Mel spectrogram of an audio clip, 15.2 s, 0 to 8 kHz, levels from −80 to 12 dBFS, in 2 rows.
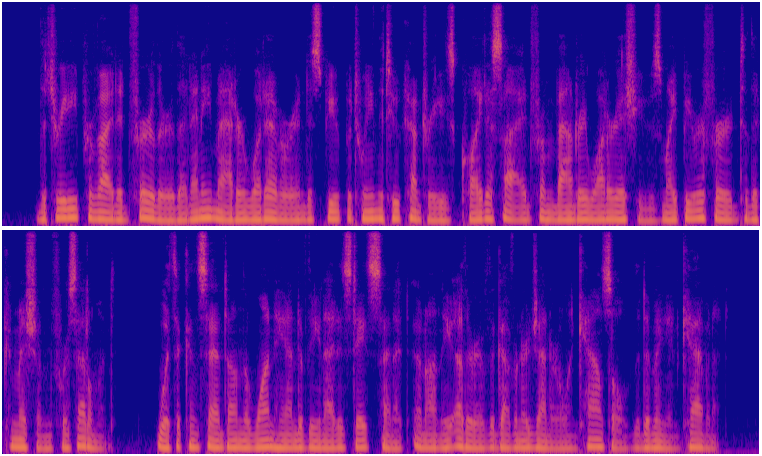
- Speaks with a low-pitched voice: Yes, very low, 90 Hz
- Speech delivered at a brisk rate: Yes, fast, 210 wpm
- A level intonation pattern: Yes, narrow, 2.1 semitones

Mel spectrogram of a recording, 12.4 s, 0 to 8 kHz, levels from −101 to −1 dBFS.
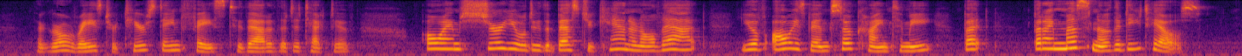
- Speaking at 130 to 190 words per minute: No, average, 200 wpm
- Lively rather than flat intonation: Yes, wide, 6.0 semitones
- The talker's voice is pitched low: No, high, 230 Hz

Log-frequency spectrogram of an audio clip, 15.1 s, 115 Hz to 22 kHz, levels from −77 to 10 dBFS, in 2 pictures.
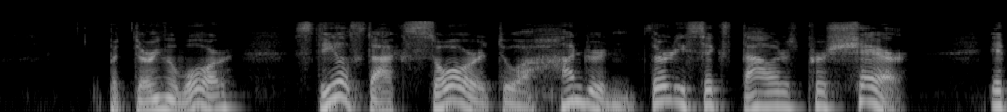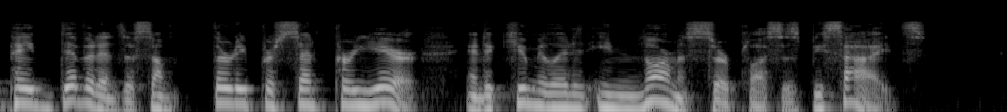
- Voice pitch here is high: No, medium, 145 Hz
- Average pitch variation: No, wide, 5.9 semitones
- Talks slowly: Yes, slow, 125 wpm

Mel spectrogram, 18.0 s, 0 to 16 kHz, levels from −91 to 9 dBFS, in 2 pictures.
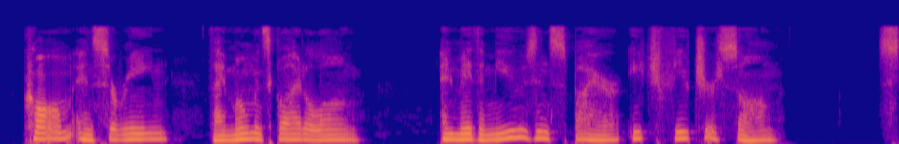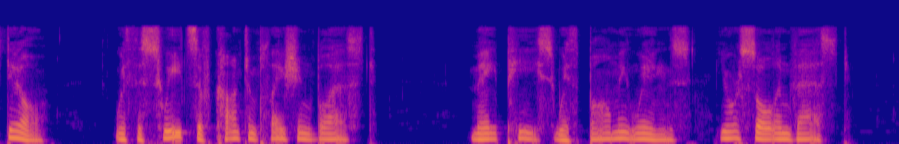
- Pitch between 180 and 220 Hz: No, medium, 140 Hz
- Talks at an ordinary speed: No, slow, 100 wpm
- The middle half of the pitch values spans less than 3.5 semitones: Yes, average, 2.8 semitones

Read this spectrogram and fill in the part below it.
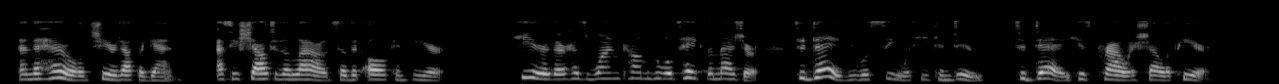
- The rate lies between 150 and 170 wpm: No, average, 190 wpm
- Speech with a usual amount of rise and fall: Yes, average, 4.0 semitones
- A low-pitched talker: No, high, 235 Hz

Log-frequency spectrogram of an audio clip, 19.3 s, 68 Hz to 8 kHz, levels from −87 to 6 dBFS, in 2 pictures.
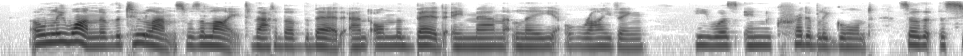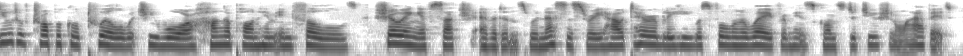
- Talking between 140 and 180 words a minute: Yes, average, 170 wpm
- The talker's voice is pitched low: No, medium, 165 Hz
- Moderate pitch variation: No, narrow, 2.1 semitones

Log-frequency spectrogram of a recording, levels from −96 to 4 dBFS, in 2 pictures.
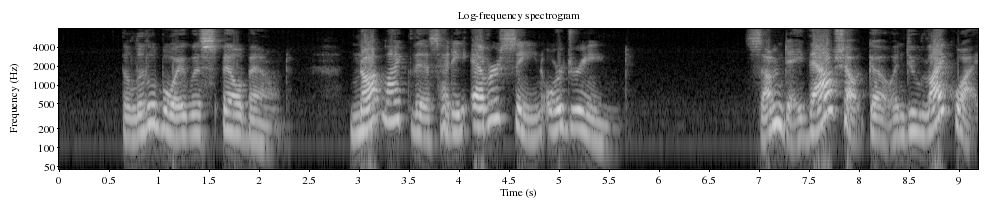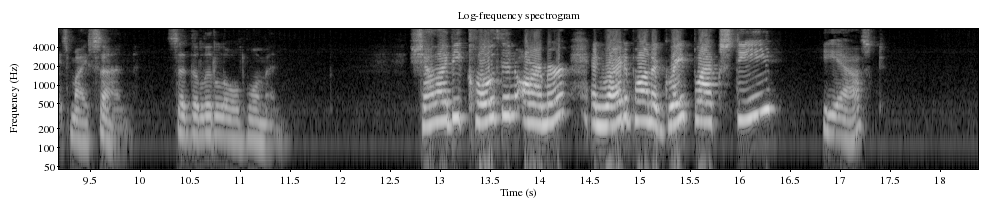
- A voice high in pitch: Yes, high, 200 Hz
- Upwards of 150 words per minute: No, average, 145 wpm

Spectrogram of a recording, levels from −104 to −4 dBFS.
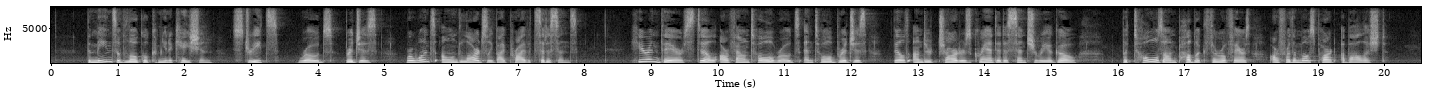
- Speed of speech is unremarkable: No, slow, 130 wpm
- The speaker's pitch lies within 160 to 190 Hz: Yes, medium, 185 Hz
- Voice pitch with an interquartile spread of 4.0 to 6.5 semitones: Yes, average, 5.2 semitones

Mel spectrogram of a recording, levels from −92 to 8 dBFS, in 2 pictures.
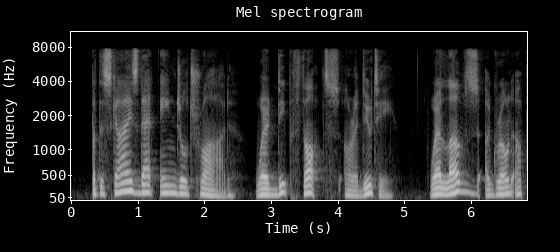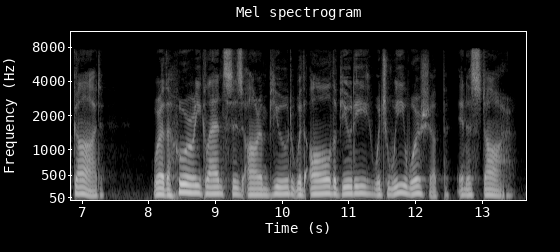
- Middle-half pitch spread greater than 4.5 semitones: No, average, 3.8 semitones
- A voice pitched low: Yes, low, 125 Hz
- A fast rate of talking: No, average, 150 wpm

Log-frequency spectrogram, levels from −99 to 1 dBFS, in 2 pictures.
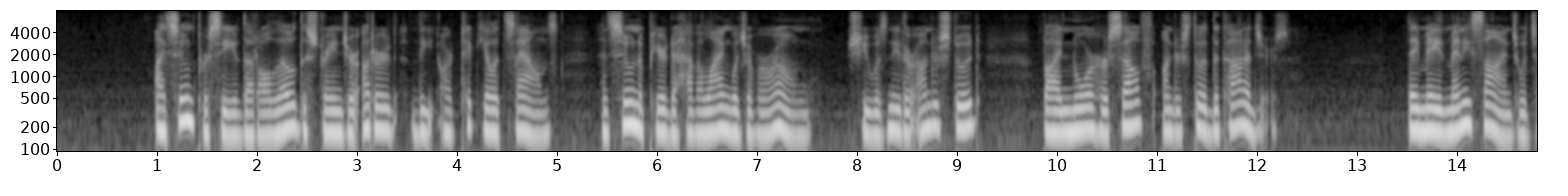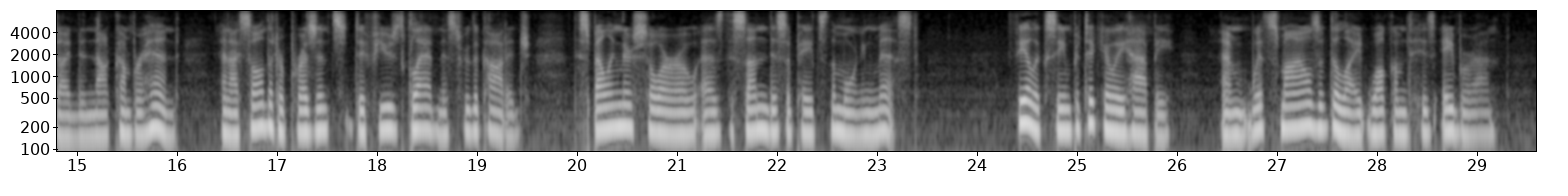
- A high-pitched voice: No, medium, 175 Hz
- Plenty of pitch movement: No, narrow, 2.6 semitones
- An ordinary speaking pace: Yes, average, 145 wpm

